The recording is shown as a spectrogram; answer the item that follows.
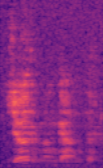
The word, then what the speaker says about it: Jörmungandr: Right, tell me how to pronounce it, iPad. Jörmungandr.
